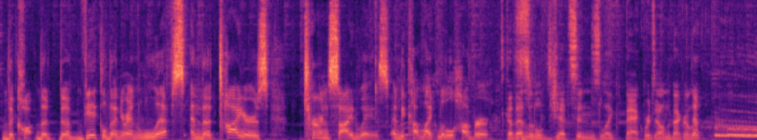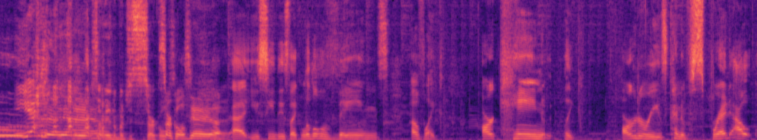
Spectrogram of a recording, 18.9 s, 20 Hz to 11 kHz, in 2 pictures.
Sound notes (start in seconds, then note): 8.6 cooing; 8.6 laughing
